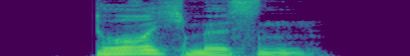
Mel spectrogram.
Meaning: to have to go through (somewhere or something)
- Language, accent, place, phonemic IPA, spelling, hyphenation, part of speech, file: German, Germany, Berlin, /ˈdʊʁçˌmʏsn̩/, durchmüssen, durch‧müs‧sen, verb, De-durchmüssen.ogg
